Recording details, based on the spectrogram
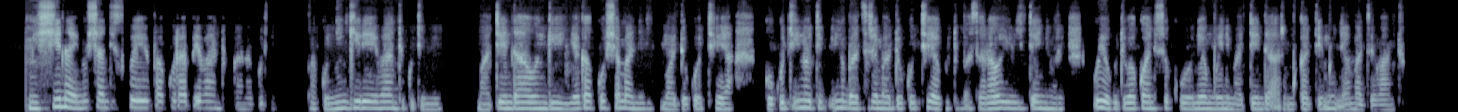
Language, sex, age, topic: Ndau, female, 18-24, health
